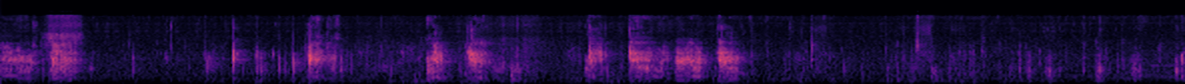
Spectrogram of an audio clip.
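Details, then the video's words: A pug eating indoors, giving bursts of snorting, smacking and grunting noises at an uneven pace, some louder snuffles standing out, then quieter chewing toward the end. "Pug Bram eating and making noises that will make you sick when you are eating"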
